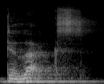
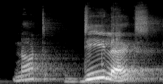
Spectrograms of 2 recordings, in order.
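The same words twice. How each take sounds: First: Deluxe said low and soft, de-LUX; deluxe, short e, stress on lux; right way. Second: Deluxe drawn out slow and loud, mocking the error; the wrong deluxe, exaggerated. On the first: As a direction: say deluxe quietly as the model. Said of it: "You have to pronounce it with". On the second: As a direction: stretch deluxe loud as the mistake. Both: Shown as a demonstration.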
